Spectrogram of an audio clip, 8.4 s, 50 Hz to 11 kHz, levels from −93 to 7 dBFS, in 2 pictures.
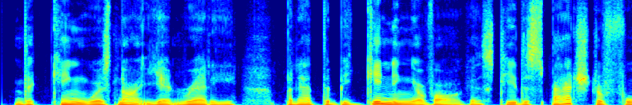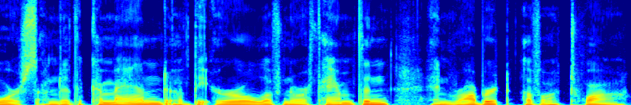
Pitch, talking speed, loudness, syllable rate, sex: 120 Hz, 200 wpm, -21 LUFS, 5.4 syllables/s, male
